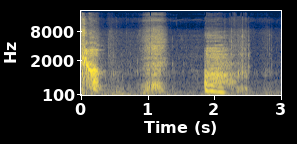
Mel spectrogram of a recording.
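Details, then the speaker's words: Sneeze in a staged prank: a sharp, forceful burst of breath, then a gasping sound, as the other person asks "Did you just sneeze on me?" "Did you just sneeze on me? >> I can taste it."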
